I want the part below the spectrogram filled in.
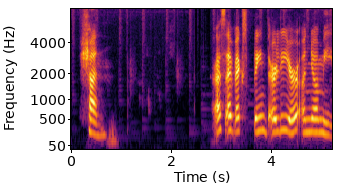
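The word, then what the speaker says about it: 山: this kanji though in chinese this kanji is pronounced shan as i've explained earlier onyami is derived from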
